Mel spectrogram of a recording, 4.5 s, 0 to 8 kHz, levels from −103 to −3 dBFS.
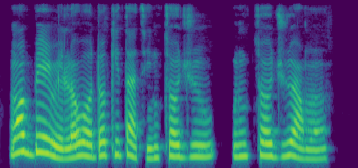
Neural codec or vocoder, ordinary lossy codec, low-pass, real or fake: none; none; 7.2 kHz; real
